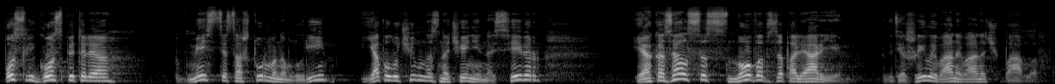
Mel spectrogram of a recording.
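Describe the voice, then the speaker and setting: A man's voice: fairly high pitch, big pitch swings, moderate pace. An actor playing a military pilot who narrates his own story of lost love in a 1950s radio drama. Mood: somber. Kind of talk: dramatic first-person narration, 1950s Soviet radio play.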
